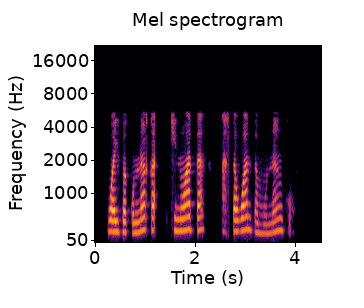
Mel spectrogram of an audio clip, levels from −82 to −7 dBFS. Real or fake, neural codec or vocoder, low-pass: real; none; 5.4 kHz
